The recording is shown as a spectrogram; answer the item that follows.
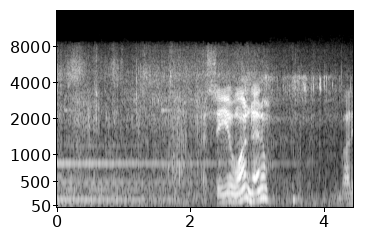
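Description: Background score fading out, then about two and a half seconds in a man's voice, brief and loud, wavering up and down in pitch.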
